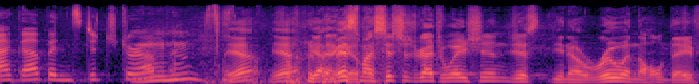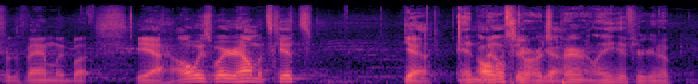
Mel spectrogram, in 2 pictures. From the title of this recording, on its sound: Live from Daytona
